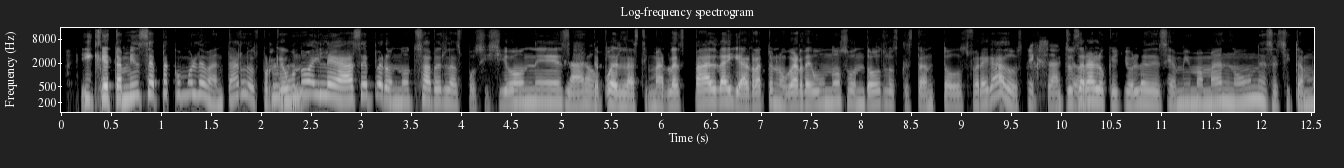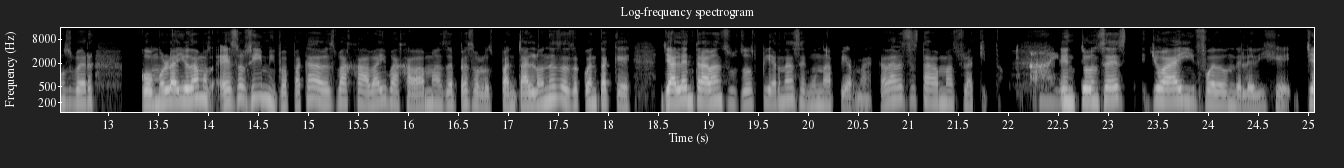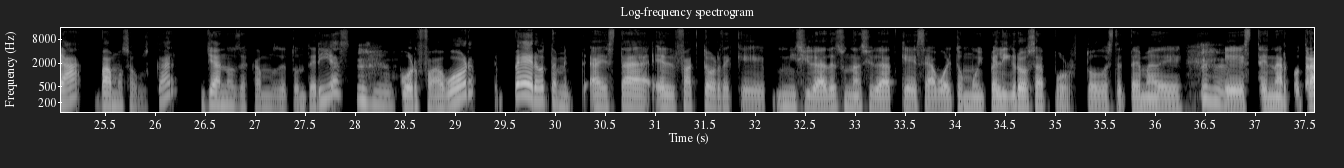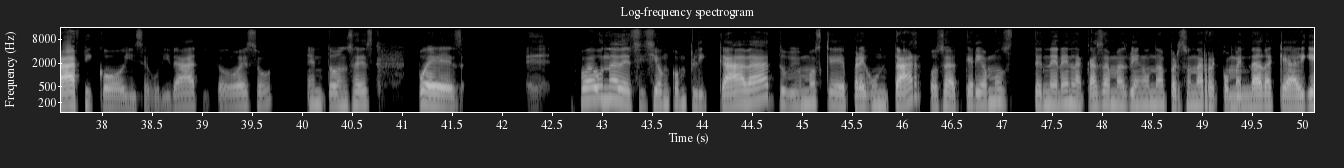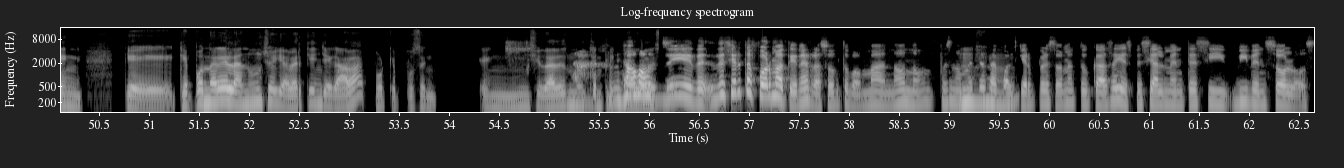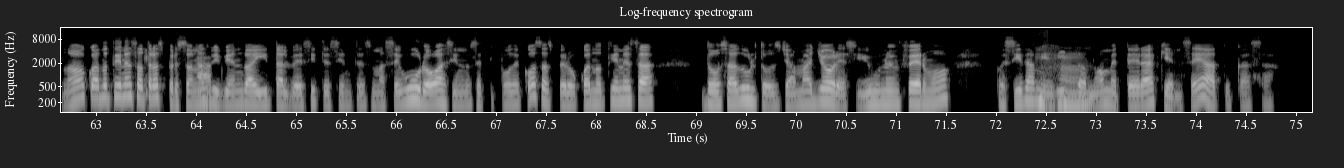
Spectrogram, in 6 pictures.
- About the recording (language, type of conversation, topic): Spanish, podcast, ¿Cómo decides si cuidar a un padre mayor en casa o buscar ayuda externa?
- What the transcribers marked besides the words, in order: laughing while speaking: "No, sí"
